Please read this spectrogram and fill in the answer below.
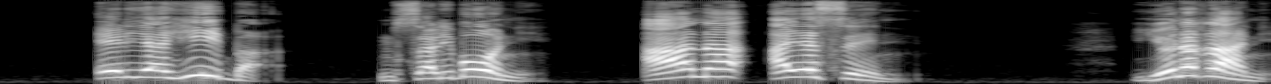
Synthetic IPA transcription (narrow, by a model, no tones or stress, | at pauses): ɛliaɦiɓa̰ | m̩saliɓɔnḭ | anaːjɛsɛːni | jɔnatani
